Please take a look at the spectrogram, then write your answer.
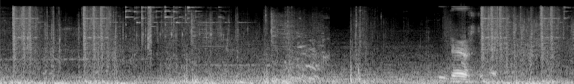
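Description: Automatic gunfire in the shooter game Prodeus comes in several bursts of rapid, loud, crackling shots, separated by short pauses with clanking mechanical sounds, and a voice speaks briefly partway through.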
